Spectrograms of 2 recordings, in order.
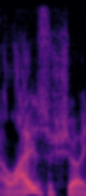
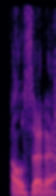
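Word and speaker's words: Elzette: know by the way Elija here or it's not called Elijah elzetta I there's no reason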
